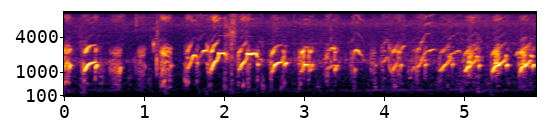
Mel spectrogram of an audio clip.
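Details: Two-week-old miniature pinscher puppies playing together, giving a steady stream of short, high, upward-curling squeaks, roughly three each second, fairly even in loudness.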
